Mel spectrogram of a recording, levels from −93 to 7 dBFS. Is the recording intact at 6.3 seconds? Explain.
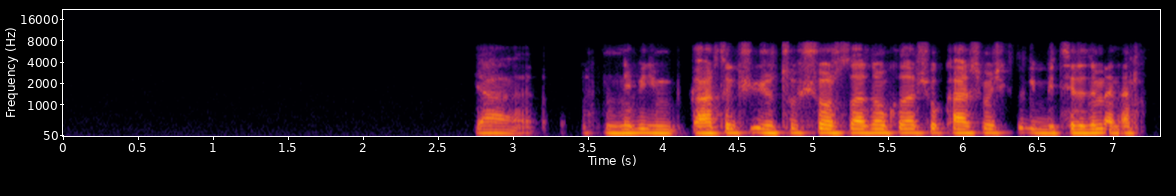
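Yes, the speech at 6.3 seconds is intact, carried cleanly through the AMR wideband (HD Voice) codec with its band ending around 7.5 kHz.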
